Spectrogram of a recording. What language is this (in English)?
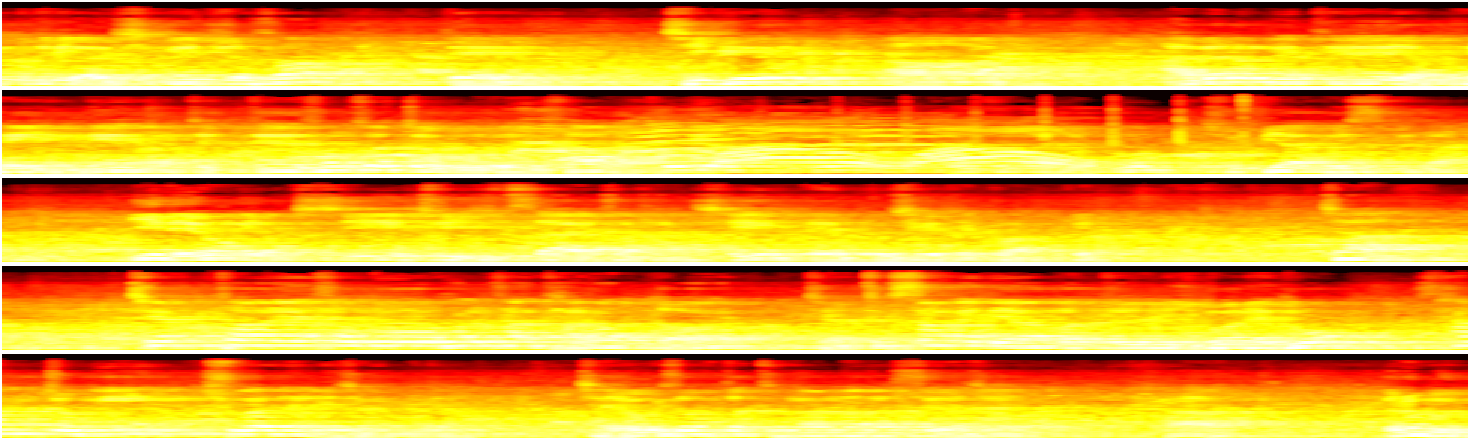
Korean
